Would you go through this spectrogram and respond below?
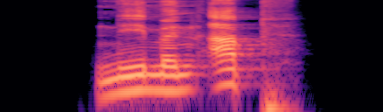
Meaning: inflection of abnehmen: 1. first/third-person plural present 2. first/third-person plural subjunctive I
- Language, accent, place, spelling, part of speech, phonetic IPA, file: German, Germany, Berlin, nehmen ab, verb, [ˌneːmən ˈap], De-nehmen ab.ogg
